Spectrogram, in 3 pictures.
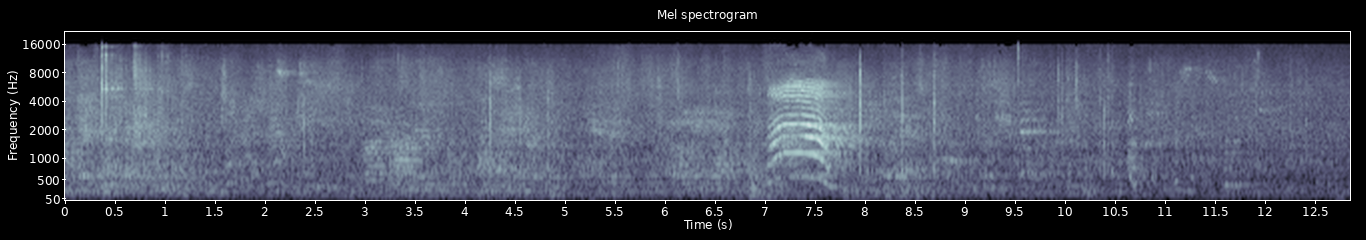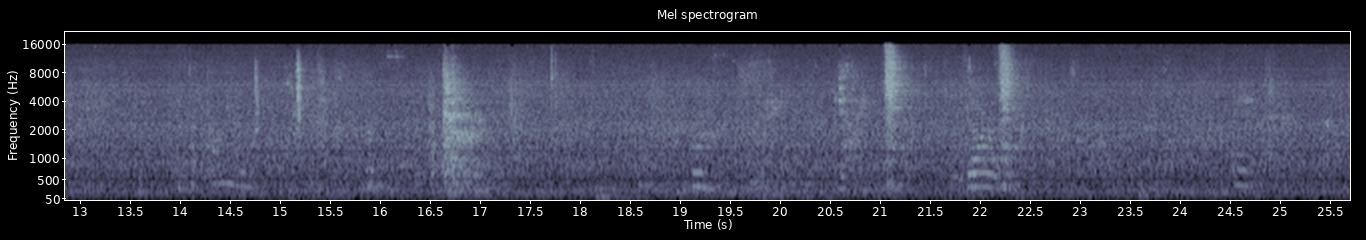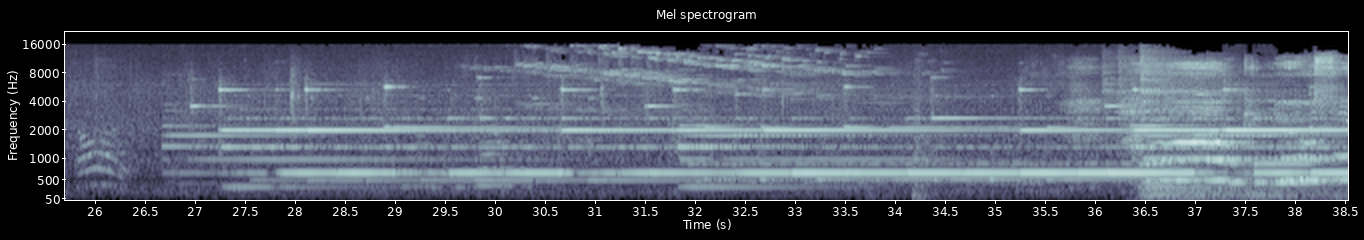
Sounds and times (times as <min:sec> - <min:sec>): Marimba, xylophone: 0:26.6 - 0:38.5
Glockenspiel: 0:26.7 - 0:38.5.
